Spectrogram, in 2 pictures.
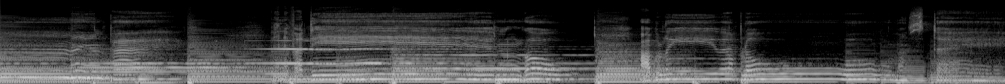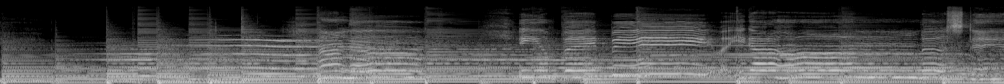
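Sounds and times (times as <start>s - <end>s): pedal steel guitar gliding notes: 0.0s - 20.0s
strummed acoustic guitar: 0.0s - 20.0s.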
